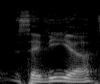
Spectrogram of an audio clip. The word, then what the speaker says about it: Sevilla: This is coming from that marathon with the pineapple guy, the Zurich de Silva marathon. Am I saying that right? The Zurich part I got. – Zurich Sevilla. – Sevilla, thank you, marathon.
